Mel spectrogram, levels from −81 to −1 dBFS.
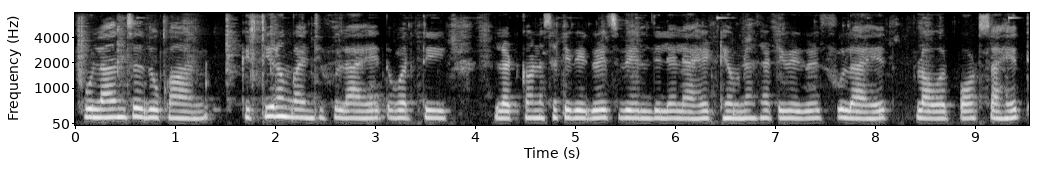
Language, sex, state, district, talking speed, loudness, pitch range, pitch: Marathi, female, Maharashtra, Pune, 130 wpm, -15 LUFS, 190-205 Hz, 200 Hz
